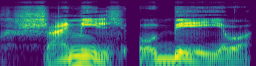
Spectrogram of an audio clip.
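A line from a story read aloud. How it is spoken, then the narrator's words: Hissed. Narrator (Russian): прошипел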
